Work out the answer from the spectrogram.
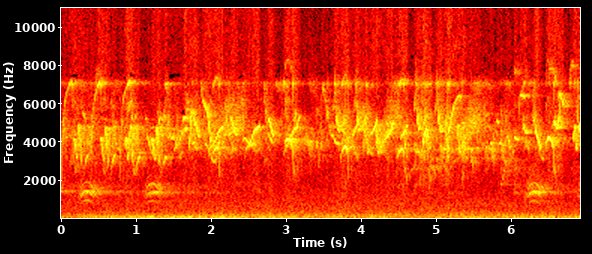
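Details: Birds singing in the morning, several voices overlapping in quick high chirps and trills, with a lower whistled note near the start and again at the end.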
